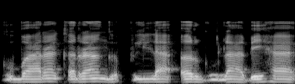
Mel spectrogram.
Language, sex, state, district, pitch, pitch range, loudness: Hindi, male, Jharkhand, Palamu, 130 Hz, 125-175 Hz, -16 LUFS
